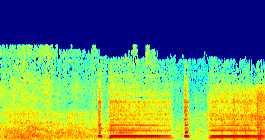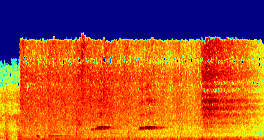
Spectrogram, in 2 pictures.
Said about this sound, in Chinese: 每座城市的铁路沿线都挤满了人，他们默默地站在那里，眼里面含着泪水，看着火车缓缓驶过。田里做工的人看到火车经过，纷纷跪下祷告，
